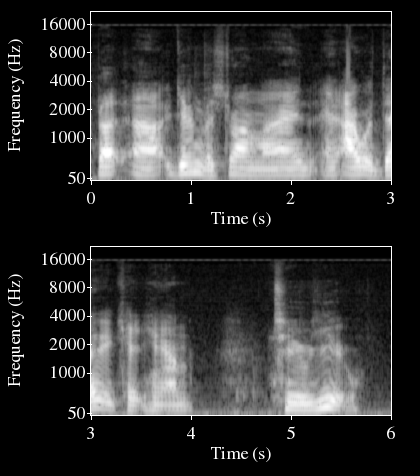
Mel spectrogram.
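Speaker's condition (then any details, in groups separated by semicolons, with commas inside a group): Cerebral palsy; from birth, maternal hemorrhage before delivery, non-progressive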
